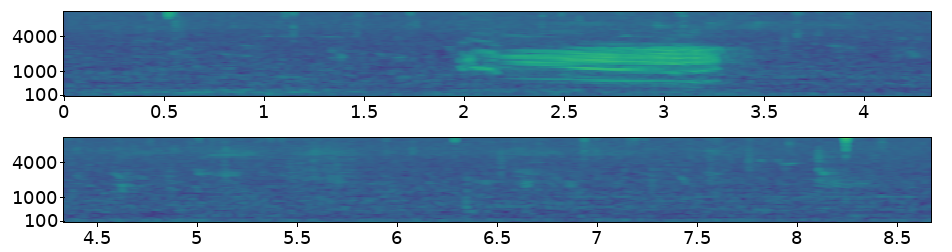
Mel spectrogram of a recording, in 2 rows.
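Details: Red deer stag, October 2023, giving one brief harsh roar of just over a second, a rich harmonic bellow standing out from a steady low rumble of background noise.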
